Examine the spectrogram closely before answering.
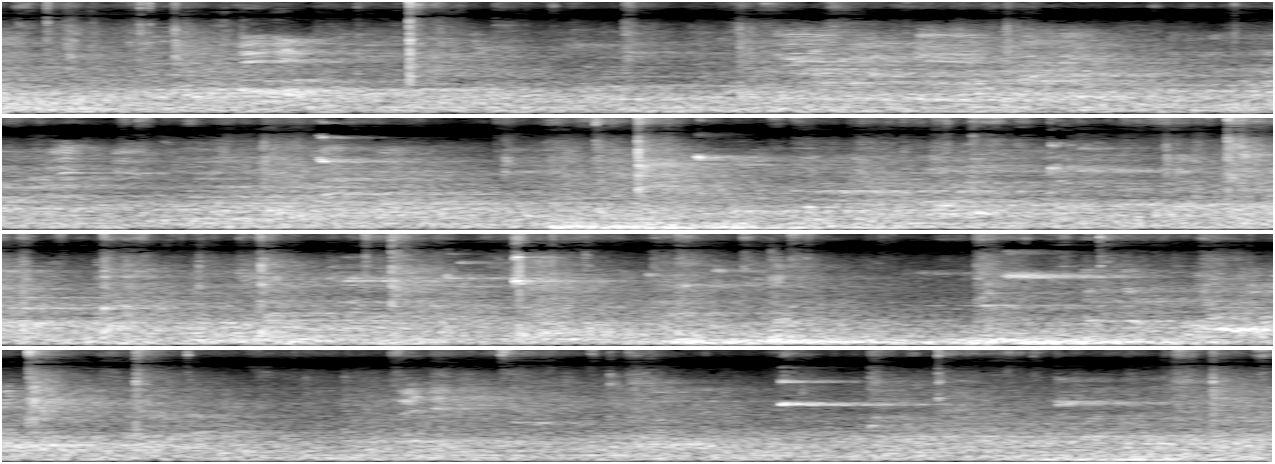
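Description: Badminton rackets strike shuttlecocks with sharp taps in a large echoing hall.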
